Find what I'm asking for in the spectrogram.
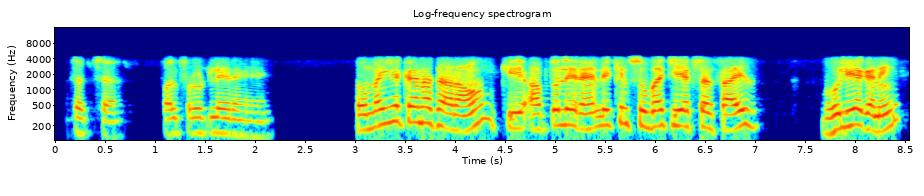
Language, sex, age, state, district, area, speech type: Urdu, male, 18-30, Bihar, Purnia, rural, conversation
